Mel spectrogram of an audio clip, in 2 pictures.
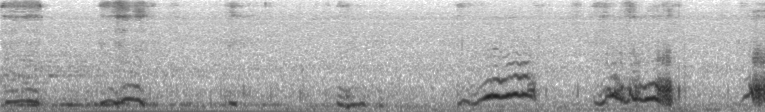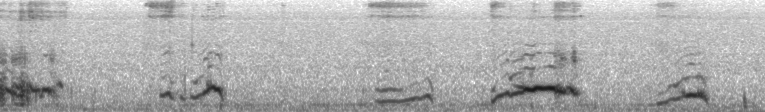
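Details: Snoring sleep sounds from Blueberry, a female Holland Lop bunny being cuddled: quiet low wheezes at first, then louder rising whistled squeaks every second or so, some breathy and rasping.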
